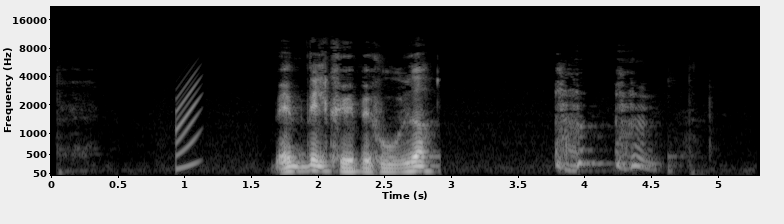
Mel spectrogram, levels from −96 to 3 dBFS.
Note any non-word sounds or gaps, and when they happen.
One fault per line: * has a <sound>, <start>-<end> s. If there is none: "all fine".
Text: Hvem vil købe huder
* has a chirp, 0.9-1.2 s
* has a cough, 3.8-4.6 s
